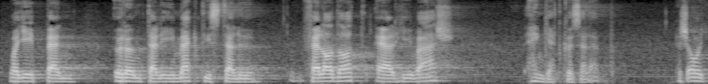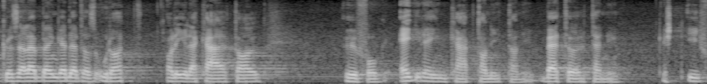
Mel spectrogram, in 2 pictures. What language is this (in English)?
Hungarian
